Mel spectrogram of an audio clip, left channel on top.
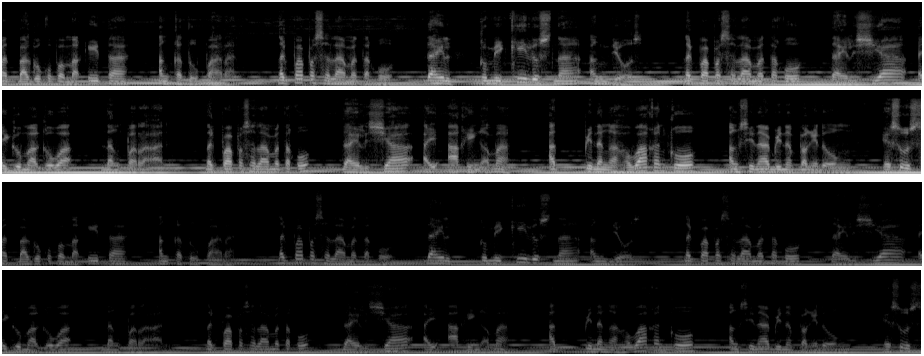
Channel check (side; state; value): right; quieter; 16.2 dB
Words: bago ko pa makita ang katuparan. Nagpapasalamat ako dahil kumikilos na ang Diyos. Nagpapasalamat ako dahil Siya ay gumagawa ng paraan. Nagpapasalamat ako dahil Siya ay aking Ama at pinangahawakan ko ang sinabi ng Panginoong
